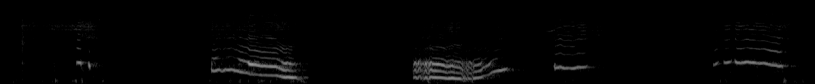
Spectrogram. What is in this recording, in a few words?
DOG Whimper Really Sad; ANIMAL; smartsound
